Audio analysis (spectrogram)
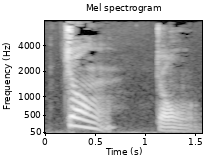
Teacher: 重 is a fourth tone, so we go down.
